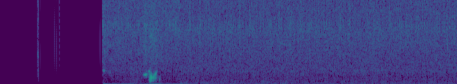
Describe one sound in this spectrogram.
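A woman speaks quietly over an online call.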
